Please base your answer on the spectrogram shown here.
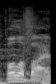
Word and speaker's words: Vullaby: It's Vullaby, like lullaby.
